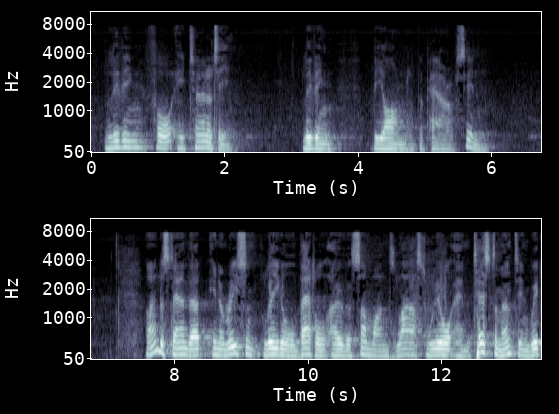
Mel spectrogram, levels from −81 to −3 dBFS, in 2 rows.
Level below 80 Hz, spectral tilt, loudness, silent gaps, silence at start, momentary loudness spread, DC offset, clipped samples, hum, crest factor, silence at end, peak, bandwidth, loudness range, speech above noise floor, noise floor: -46 dBFS; -7 dB/octave; -17 LUFS; none; 0.2 s; 14 LU; under 0.1%; under 0.1%; none; 16 dB; 0 s; -2 dBFS; 8 kHz; 9 LU; 38 dB; -54 dBFS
